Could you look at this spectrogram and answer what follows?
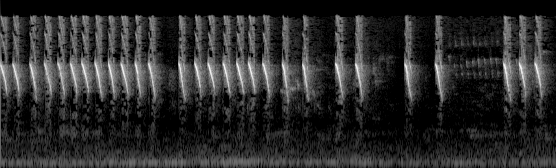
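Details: Lively olive-backed sunbird (konin) training song: long fast runs of sharp high downslurred notes, several per second, slowing to spaced pairs and singles, then a final short burst.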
